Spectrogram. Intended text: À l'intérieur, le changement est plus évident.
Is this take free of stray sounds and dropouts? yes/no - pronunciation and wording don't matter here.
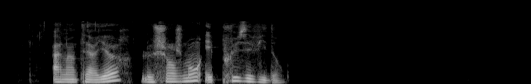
yes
